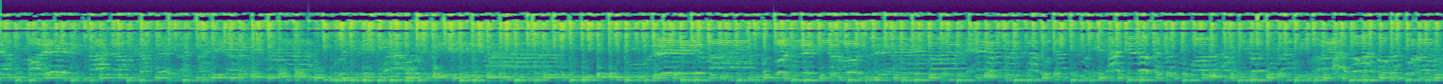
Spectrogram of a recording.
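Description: Music: a song with singing over a busy shaker rhythm and plucked strings.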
